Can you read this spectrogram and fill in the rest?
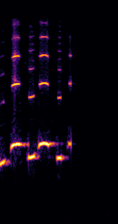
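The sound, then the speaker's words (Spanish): A person whistles a short, lively tune of several quick rising and falling notes, loud, ending abruptly after under a second into quiet background. “Y él dice, yo me quedo loco con el silbido.”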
